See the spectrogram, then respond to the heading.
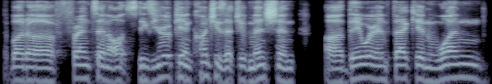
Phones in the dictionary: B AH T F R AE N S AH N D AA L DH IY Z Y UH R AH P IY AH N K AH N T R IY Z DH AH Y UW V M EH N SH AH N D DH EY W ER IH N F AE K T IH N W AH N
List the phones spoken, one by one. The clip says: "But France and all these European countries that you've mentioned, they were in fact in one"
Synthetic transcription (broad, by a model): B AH T F R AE N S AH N AA L DH IY Z Y UH R AH P IY AH N K AH N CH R IY Z DH AH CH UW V M EH N SH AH N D DH EY W ER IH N F AE K T IH N W AH N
